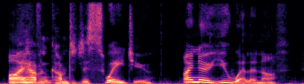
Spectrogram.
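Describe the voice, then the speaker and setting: An actress playing an ancient immortal lioness who speaks in a measured, solemn and knowing way. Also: female voice, medium pitch, sing-song, gravelly. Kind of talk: audio drama roleplay.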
